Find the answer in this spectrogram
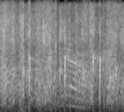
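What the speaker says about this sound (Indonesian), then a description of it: "Tepuk tangan dong." An Indonesian studio audience breaks into a short, dense burst of clapping that lasts about a second.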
